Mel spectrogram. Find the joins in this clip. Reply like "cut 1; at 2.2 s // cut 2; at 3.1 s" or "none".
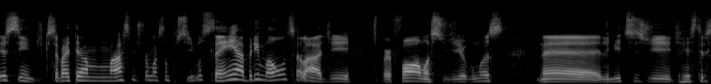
none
